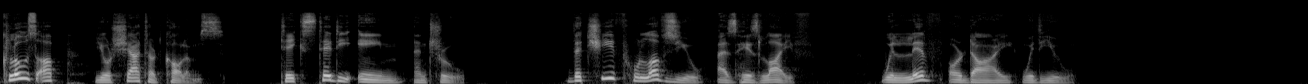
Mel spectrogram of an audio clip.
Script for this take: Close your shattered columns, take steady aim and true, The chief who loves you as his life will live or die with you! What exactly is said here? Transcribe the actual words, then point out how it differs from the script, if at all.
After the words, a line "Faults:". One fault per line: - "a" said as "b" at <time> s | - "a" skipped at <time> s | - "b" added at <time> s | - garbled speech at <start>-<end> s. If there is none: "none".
Close up your shattered columns, take steady aim and true, The chief who loves you as his life will live or die with you!
Faults:
- "up" added at 0.3 s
